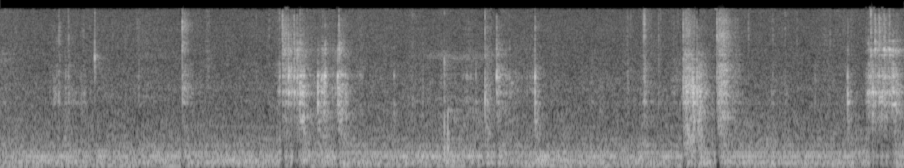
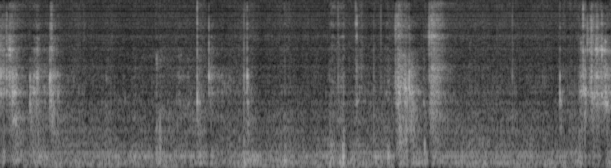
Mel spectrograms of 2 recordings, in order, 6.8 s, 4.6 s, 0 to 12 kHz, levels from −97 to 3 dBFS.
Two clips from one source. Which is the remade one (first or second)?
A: second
